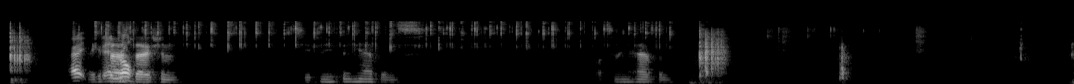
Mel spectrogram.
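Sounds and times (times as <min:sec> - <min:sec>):
speech: 0:00.8 - 0:01.9, 0:03.0 - 0:04.3, 0:06.1 - 0:06.8
dice clattering across a hard table: 0:00.9 - 0:08.8.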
